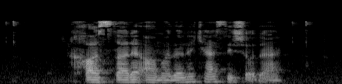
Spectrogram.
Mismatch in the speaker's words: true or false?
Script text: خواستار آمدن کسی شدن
false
